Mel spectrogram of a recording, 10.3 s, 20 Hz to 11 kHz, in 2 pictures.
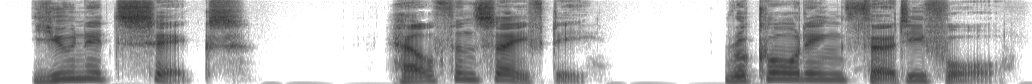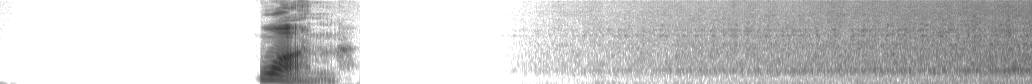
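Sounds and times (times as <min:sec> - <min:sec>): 
speech: 0:00.2 - 0:01.3, 0:02.0 - 0:03.0, 0:03.6 - 0:05.1, 0:06.4 - 0:06.9
forklift engine rumbling: 0:08.2 - 0:10.3.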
